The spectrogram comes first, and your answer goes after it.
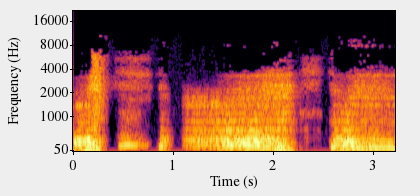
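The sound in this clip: A human voice imitates a bull's growly panting in a breeding sequence, giving several rough, throaty grunting bursts separated by brief pauses, with one long drawn-out growl in the middle.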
